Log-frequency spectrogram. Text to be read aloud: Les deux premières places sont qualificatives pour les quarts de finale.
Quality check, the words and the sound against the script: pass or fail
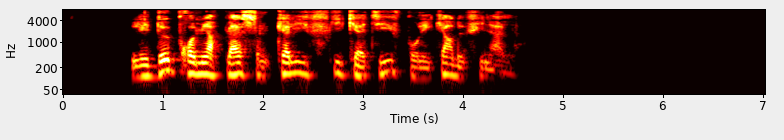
pass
